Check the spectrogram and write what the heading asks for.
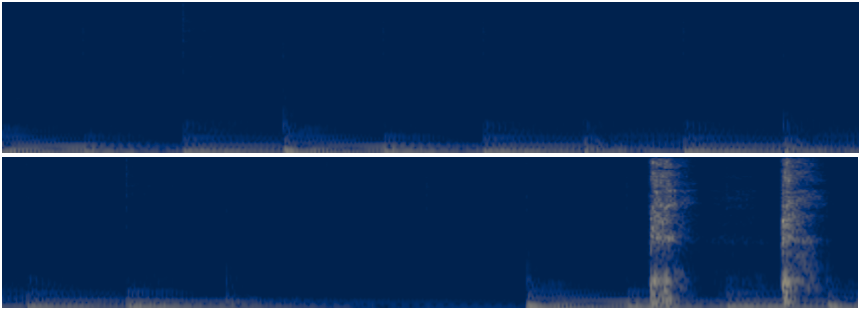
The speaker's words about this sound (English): … was the one having a coughing fit the next day.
